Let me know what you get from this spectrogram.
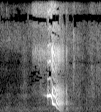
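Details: Puppy indoors whining about going to bed: a single short, loud, high whine that slides sharply downward, lasting about half a second, in an otherwise quiet room.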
